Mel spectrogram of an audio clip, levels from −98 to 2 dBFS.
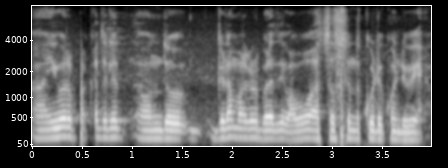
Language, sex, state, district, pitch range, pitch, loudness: Kannada, male, Karnataka, Koppal, 125-145 Hz, 130 Hz, -15 LUFS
